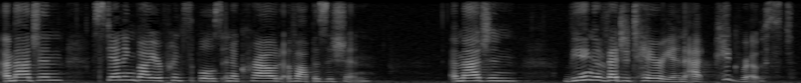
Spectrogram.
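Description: A woman's voice: high-pitched, sharp tone. A young woman, a student, giving an earnest, persuasive competition speech with rhetorical questions at a lectern microphone in a large theatre. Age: young adult. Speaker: student orator.

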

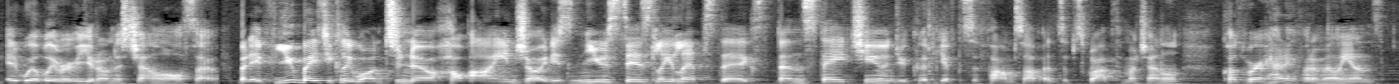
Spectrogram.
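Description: A man's voice: medium pitch, fairly bright tone. Flamboyant young Austrian man gushing. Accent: Austrian German. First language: German. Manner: camp, flamboyant, gushing exclamations. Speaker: beauty vlogger. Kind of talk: makeup review vlog. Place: bright indoor room in front of a patterned backdrop.

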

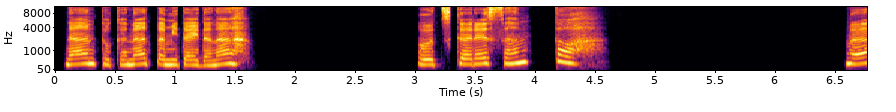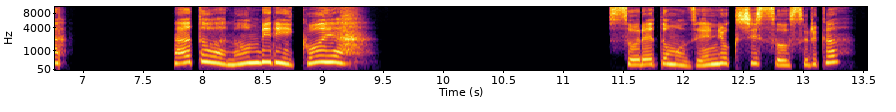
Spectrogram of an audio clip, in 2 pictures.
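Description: A woman plays a scruffy, tomboyish gunner from a game. The voice is high and unhurried, with rough, offhand, boyish phrasing. It is recorded very dry. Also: dark tone, no room sound. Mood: laid-back, weary. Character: scruffy tomboyish gunner minding shop, blunt and laid-back. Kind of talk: Japanese game character voice acting.

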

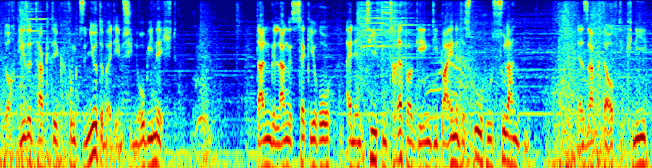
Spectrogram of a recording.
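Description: A man giving scripted narration for a German audio drama. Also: lowish voice. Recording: clear music behind narration.

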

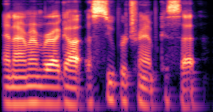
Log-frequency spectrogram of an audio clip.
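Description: A man's voice: lowish voice, flat delivery, quick pace, a bit bright, clear, resonant tone, no room sound, clean studio sound. A man in his twenties, born in the Netherlands, chatting casually as a guest musician, rambling with plenty of fillers. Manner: rambling, self-deprecating, many fillers. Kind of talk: casual interview chat. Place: small room with bare walls. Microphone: handheld dynamic mic, headphones on.

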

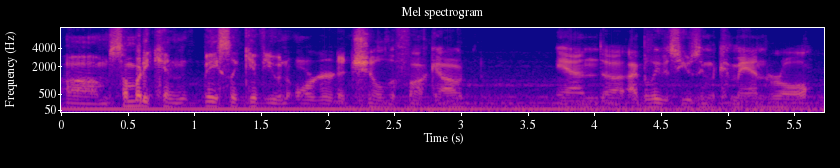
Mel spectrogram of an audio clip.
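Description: A man's voice: fairly low pitch, fairly even intonation, quick pace, sharp tone. A man running a tabletop roleplaying game as game master, talking casually and swearing freely.

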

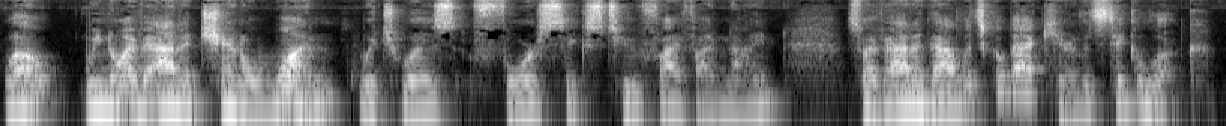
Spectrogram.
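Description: Slightly husky man demonstrating gadgets. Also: medium pitch, big pitch swings, unhurried. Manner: step-by-step explaining, repeating key points. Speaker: tech tutorial host. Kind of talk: casual hands-on demonstration. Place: indoors at a wooden desk.

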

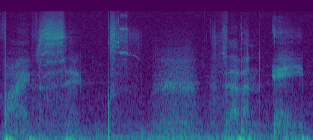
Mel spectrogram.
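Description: Female ASMR gamer: whispered, very leisurely game commentary, mulling over moves, audible mouth sounds. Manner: slow, musing aloud over each move.

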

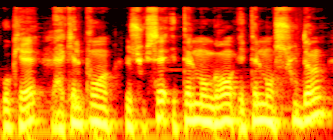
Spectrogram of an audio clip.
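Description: A young man with a husky voice, narrating a playful rap commentary video from a small room at home. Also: medium pitch. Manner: playful, jokey asides, quick delivery. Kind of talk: scripted video essay narration.

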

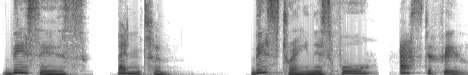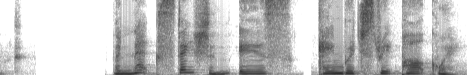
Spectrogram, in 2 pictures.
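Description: Woman, onboard train announcer; slow, even delivery with a lively rise and fall, station-by-station phrasing. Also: mid-range voice. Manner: measured, clipped station-by-station phrasing.

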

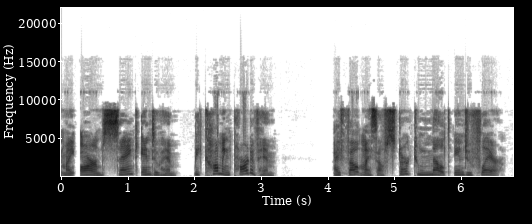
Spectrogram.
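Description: High-voiced, cunning girl mage narrating. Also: dry recording. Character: fierce, cunning young girl mage telling her story. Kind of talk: first-person audiobook narration.

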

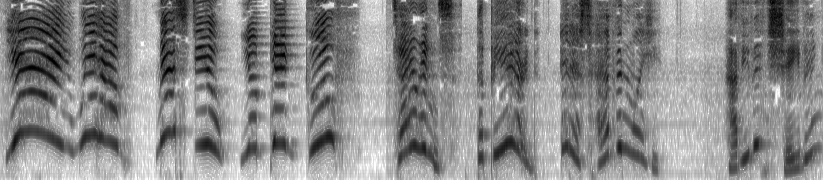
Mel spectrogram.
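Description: A performer voicing a sweet, excitable little female cartoon bird who gushes, in a comic dub. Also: very high voice, measured pace, exaggerated voice. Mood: gushing. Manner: gushing, excitable.

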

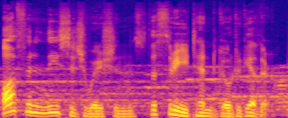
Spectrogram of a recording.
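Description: An actor playing an erudite, pedantic crew member in a science fiction audio sitcom, speaking in a formal, lecturing way. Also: male voice, deep voice, huge pitch swings, fairly quick, creaky, music in the background, full character voice. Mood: dry moralizing.

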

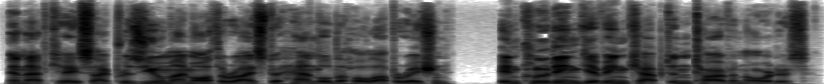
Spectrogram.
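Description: A man voicing a calm, resolute veteran soldier in audiobook dialogue, measured and decisive. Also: extremely low pitch, no echo, studio quality. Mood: quiet, decisive.

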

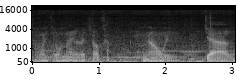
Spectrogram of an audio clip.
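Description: A man in his thirties from Vietnam, giving a relaxed tour of his workplace and filling his talk with hesitant pauses. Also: on the low side, loud music behind the voice. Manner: relaxed, hesitant, many fillers. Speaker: vlogger. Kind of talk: casual vlog tour. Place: indoor back room at work, then walking outside and through a nail salon. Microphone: clip-on lapel mic.

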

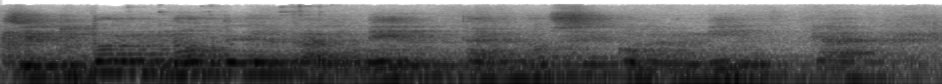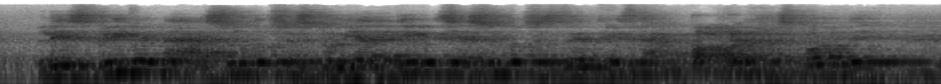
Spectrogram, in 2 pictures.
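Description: A man's voice: sits high, moderate pace, a crowd in the background. A man in his thirties with a Mexican accent, a psychology lecturer giving a direct, exhorting conference talk to students at a podium microphone. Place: large lecture hall. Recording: roomy echoing hall from a distance.

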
